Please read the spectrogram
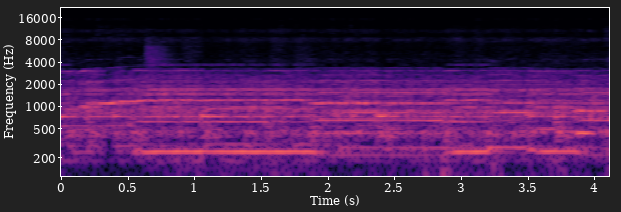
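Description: Instrumental music playing from a vinyl record on a turntable: a melody of long held notes, with little treble.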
